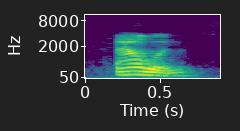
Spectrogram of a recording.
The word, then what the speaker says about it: Alan: My website is James Alan Sturtevant. And Alan is spelled kind of interesting. It's A-L-A-N. Sturtevant, my last name, is spelled S-T-U-R.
